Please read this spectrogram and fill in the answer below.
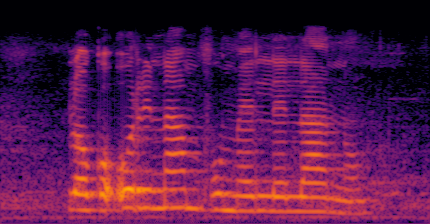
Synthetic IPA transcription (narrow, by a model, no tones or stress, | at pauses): lɔkɔʔurinaɱvumɛlɛlaːnɔ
